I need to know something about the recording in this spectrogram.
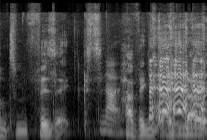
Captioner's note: laughter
